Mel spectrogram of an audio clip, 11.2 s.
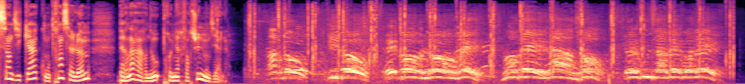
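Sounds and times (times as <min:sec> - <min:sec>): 
speech: 0:00.0 - 0:09.1
protest crowd chanting: 0:03.8 - 0:11.0.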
